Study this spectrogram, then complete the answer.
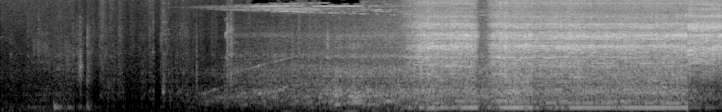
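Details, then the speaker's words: Lathe turning a pine-cone epoxy resin blank: harsh hissy scraping swelling as the carbide-tipped tool bites, rubbing rather than cutting cleanly; carbide tip blunt. "Now, as you can probably hear and see, my carbide tip is starting to get pretty blunt."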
